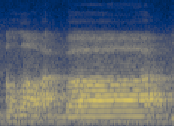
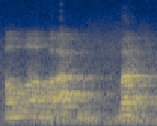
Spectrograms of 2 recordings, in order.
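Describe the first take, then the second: First: The last vowel of akbar is drawn out long. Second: The last vowel of akbar is kept short. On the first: The speaker calls it wrong. "nggak boleh dipanjangkan ba yang di akbar" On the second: The speaker calls it right.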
